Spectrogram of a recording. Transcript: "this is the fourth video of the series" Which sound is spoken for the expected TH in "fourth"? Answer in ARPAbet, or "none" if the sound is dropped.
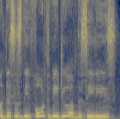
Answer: T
